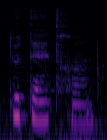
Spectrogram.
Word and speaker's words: peut-être: avait l'exemple également de peut-être normalement on prononce bien distinctement peut-être peut-être que oui peut-être qu'il viendra et en fait on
